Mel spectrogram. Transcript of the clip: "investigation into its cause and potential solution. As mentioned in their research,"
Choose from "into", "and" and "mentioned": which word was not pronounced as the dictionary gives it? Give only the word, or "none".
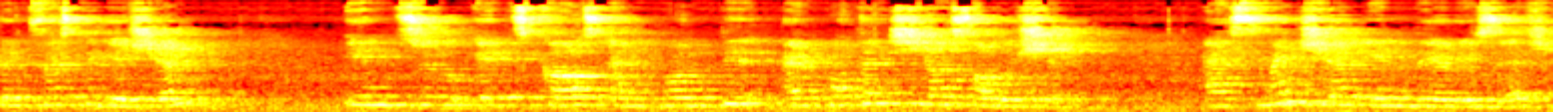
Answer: none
